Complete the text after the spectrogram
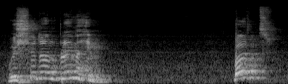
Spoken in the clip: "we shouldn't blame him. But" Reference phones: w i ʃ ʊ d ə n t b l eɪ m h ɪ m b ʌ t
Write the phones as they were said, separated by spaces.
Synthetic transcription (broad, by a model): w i ʃ ʊ d ə n t b l eɪ m h ɪ m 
